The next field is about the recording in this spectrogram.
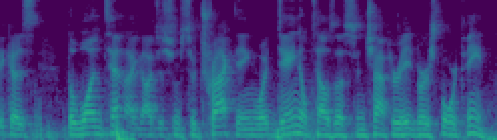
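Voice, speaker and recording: A man speaking at a fairly quick pace with fairly even intonation, in audible room echo. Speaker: Bible study teacher. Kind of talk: Bible study lecture. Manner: fast at times; halting, many repetitions.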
